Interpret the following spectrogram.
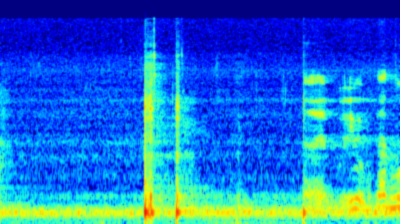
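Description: Two sharp clicks about a third of a second apart, about a second and a half in, then a fainter click near three seconds, over a steady low hum. Faint voices come in near the end.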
